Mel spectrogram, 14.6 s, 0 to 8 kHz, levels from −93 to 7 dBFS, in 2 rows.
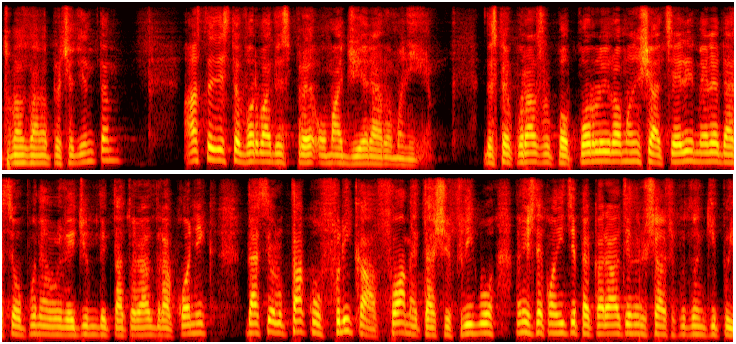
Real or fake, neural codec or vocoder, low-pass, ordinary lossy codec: fake; codec, 44.1 kHz, 7.8 kbps, Pupu-Codec; 7.2 kHz; none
